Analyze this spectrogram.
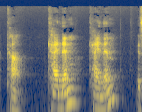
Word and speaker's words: keine: So if you look at the word kein, keine, it's pronounced in Austria dialect ka.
